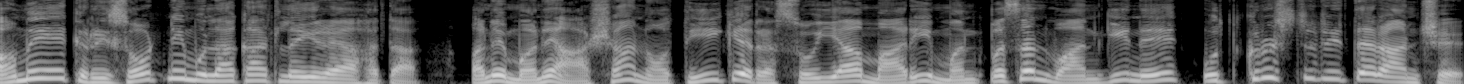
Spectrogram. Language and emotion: Gujarati, surprised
